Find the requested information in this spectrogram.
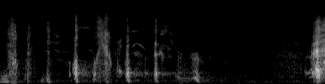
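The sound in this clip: A man vocally imitates the breathing of sleep apnea: a run of short, raspy snorting breaths, then a stretch of silence while the breath is held, ending in one loud, sudden gasp.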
